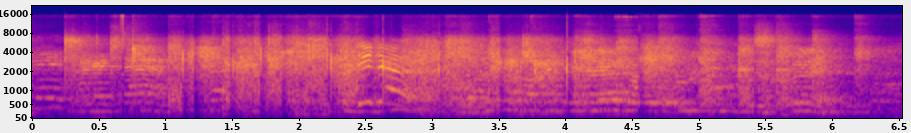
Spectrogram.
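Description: A roomful of children clapping in quick, irregular applause, with children's voices over it and one voice calling out with a falling pitch about two and a half seconds in.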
